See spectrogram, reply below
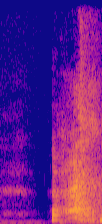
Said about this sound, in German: Gesundheit. Ja, sowas ist, ähm, kommt mal vor, ne?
